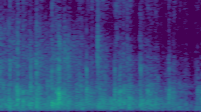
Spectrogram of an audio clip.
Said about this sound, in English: Let's just start by giving them all a round of applause.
